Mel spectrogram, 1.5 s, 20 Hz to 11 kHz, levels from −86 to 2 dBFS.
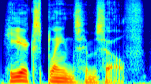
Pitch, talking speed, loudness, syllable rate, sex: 85 Hz, 120 wpm, -17 LUFS, 3.6 syllables/s, male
